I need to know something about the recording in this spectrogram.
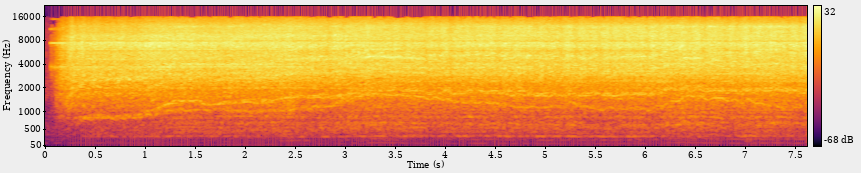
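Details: WLtoys V262 quadcopter with a recently replaced brushed motor: a high buzzing whine that wavers up and down instead of holding steady under throttle; erratic speed from one failing brushed motor, later fixed by replacing it again.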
